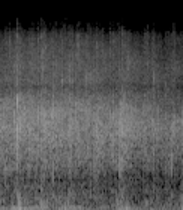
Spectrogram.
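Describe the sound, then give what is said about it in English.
Audience applause as guests come up onto a stage at a morning gathering: a fairly faint, even wash of many clapping hands that continues throughout. “Can we give them a big round of applause again as they come?”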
